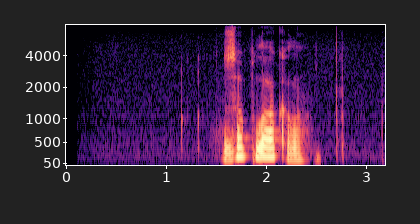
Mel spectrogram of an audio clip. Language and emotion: Russian, sad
